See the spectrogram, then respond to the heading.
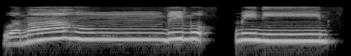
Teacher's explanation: Mim has jazm. Mim sakina. So we do gunna here.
